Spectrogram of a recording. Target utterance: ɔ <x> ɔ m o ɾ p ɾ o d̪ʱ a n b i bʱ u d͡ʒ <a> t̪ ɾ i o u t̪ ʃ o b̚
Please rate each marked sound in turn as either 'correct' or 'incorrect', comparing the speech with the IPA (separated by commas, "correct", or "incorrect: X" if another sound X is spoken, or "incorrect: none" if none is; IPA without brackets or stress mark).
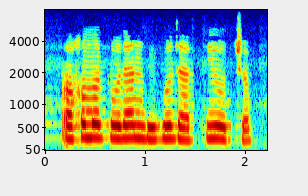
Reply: correct, correct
